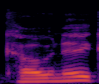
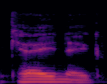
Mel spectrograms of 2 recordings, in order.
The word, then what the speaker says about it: Koenig: Sometimes I pronounce it Koenig, and sometimes I pronounce it Koenig. But let's go with Koenig.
